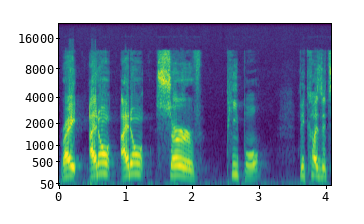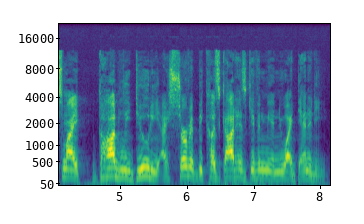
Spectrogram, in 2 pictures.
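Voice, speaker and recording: A man's voice: fairly high pitch, moderate pace, darkish tone. A young man from the East Coast of the US giving a blunt, sermon-style talk and often checking in with "right?". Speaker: speaker at a university chapel event.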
